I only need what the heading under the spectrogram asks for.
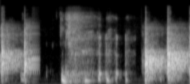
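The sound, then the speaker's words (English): Scattered hand claps from one person clapping alone: a few sharp, bright smacks at the start and end, with a quicker run of lighter claps in the middle, mixed with a brief burst of noisy vocal sound. “I had to clap up for all myself.”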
